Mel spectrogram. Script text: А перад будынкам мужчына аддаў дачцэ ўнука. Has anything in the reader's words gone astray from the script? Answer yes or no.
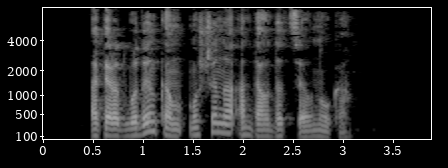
no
